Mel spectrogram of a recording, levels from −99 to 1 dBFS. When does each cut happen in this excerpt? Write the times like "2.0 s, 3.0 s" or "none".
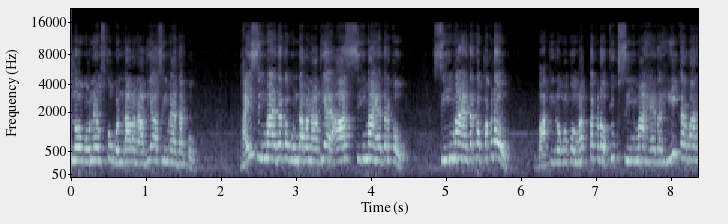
none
